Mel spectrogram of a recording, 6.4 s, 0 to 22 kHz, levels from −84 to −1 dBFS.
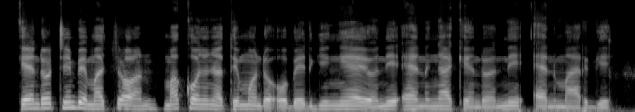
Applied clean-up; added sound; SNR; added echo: neural mask model DeepFilterNet 3.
